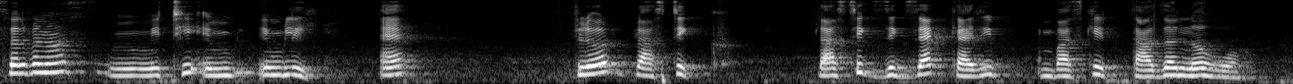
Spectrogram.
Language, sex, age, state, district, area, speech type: Sindhi, female, 45-60, Maharashtra, Mumbai Suburban, urban, read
